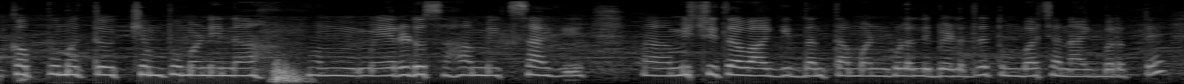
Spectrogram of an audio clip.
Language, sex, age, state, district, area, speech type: Kannada, female, 45-60, Karnataka, Chikkamagaluru, rural, spontaneous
